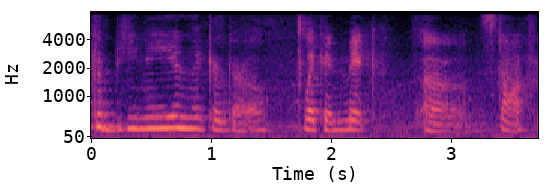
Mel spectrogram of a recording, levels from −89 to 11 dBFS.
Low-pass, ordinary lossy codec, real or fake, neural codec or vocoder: none; none; fake; codec, 16 kHz, 1.1 kbps, Voila-Tokenizer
